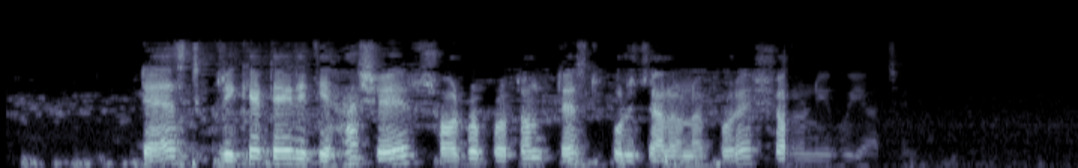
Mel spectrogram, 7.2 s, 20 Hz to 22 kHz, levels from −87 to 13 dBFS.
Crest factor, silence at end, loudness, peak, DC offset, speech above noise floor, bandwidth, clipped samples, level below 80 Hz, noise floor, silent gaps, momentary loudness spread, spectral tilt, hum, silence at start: 18 dB; 1.65 s; -16 LUFS; 0 dBFS; under 0.1%; 54 dB; 8 kHz; under 0.1%; -60 dBFS; -70 dBFS; none; 9 LU; -5 dB/octave; none; 0.15 s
